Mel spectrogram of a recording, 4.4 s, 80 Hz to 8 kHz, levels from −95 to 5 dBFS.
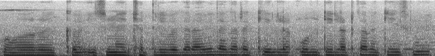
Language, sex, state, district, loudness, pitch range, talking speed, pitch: Hindi, male, Rajasthan, Jaipur, -13 LUFS, 140-145 Hz, 195 wpm, 145 Hz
